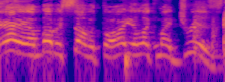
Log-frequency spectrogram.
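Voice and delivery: high, loud put-on mobster voice; mobster Bobby Salvatore. Author impersonates a colleague for laughs as a mobster. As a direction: ham it up like a cartoon wiseguy. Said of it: "I do this mobster voice".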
